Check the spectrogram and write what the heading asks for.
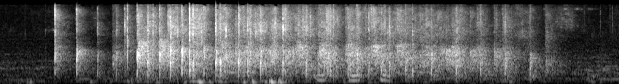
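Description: Audience applauding in a hearing room: a few claps start about half a second in, build into steady applause, and die away near the end, welcoming a guest just invited to the panel.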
